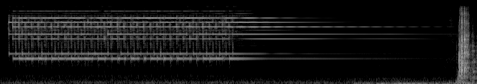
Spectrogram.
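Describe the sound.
A telephone rings with an incoming call, a bright, rapidly trilling bell that sounds continuously for about two seconds and then fades out, followed after a short silence by one sharp click.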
